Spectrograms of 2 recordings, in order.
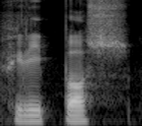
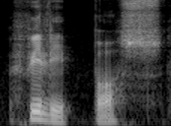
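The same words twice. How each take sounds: First: The pitch stays flat across the whole word. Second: The pitch is high, then falls after it. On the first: The speaker calls it wrong. "be monotone" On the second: The speaker calls it right. "The reason that fi is an accented pitch accent high pitch, pitch accented high mora syllable is because the one after it is lower"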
